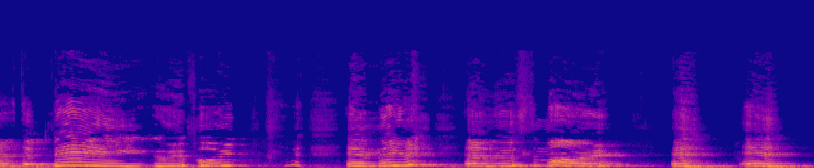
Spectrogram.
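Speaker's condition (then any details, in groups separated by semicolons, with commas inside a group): Cerebral palsy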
